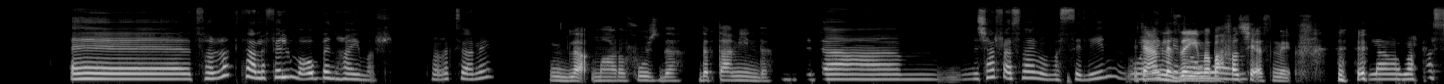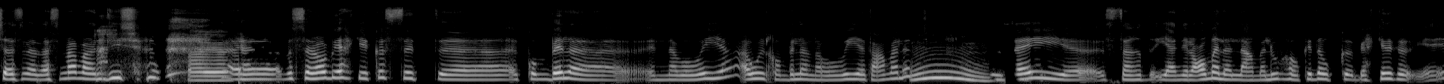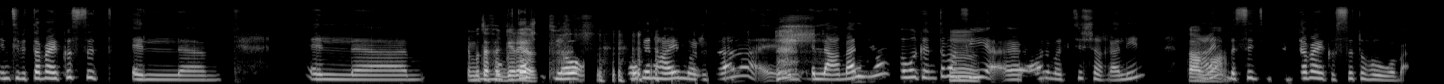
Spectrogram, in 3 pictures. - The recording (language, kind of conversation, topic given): Arabic, unstructured, إيه أحسن فيلم اتفرجت عليه قريب وليه عجبك؟
- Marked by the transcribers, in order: distorted speech; laugh; laugh; laugh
